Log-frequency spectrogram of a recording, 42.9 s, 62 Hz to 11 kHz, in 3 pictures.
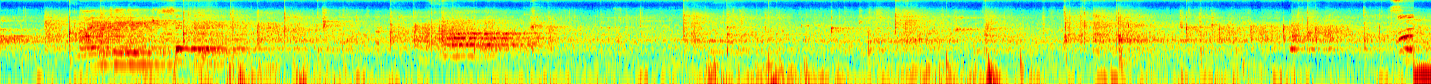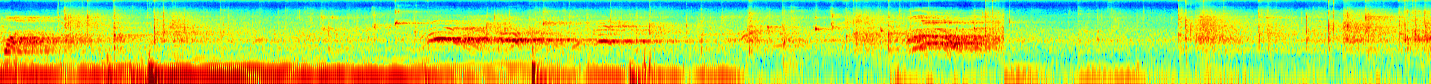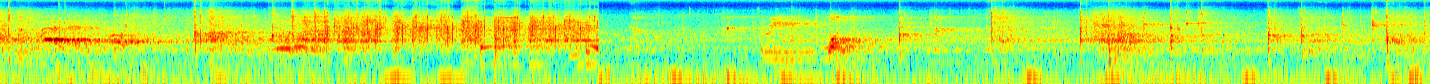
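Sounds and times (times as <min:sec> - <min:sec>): rackets hitting shuttlecock: 0:01.8 - 0:32.6, 0:37.6 - 0:42.9
people cheering: 0:03.9 - 0:05.8, 0:12.1 - 0:22.6, 0:23.2 - 0:24.4, 0:28.8 - 0:34.6
shoes squealing on court: 0:05.3 - 0:11.2, 0:15.8 - 0:24.4, 0:35.8 - 0:36.2, 0:39.6 - 0:42.8
voices: 0:13.9 - 0:22.5.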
